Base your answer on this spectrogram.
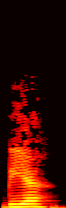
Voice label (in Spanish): "ria", Silabas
